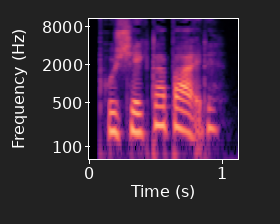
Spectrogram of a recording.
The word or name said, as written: projektarbejde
